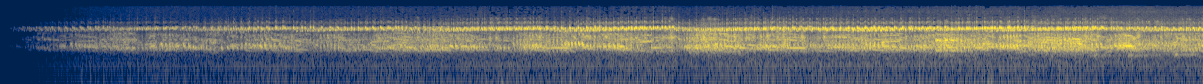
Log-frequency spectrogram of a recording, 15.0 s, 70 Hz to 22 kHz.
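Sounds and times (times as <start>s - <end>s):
low babble of animal calls: 0.4s - 15.0s
high trilling animal calls: 0.8s - 15.0s.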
